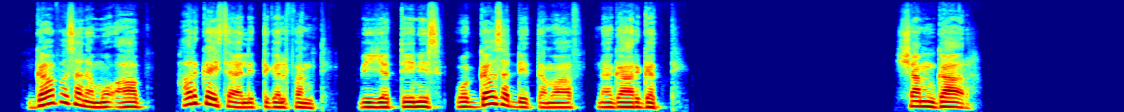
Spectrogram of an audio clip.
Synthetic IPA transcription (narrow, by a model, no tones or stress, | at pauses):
ɡaːfɐsɐnɐmɔʔaːb | hɐɾkɐɪsaːɪlɪt̪ːɪɡɐlfɐmt̪ɛ̥ | bɪjːɐt̪ːiːnɪswɐɡːaːs̬ɐd̪ːe̞ːt̪ːɐmaːf | nɐɡaːɐɾɡɐt̪ːɛ̥ | ʃɐmɡaːɾɐ̥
